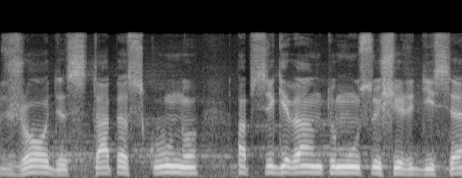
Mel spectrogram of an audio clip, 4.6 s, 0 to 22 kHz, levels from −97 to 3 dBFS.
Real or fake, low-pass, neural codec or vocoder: real; 9.9 kHz; none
